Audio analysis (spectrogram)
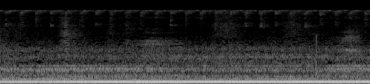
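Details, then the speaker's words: Automatic washing machine after replacing broken suspension and repairing rusted body, tub now level: steady low hum of the spinning drum, smooth with no banging or knocking; spin dry now runs straight through after repair. "Nakapag-spin dry siya ng diretso, hindi na kumakalabog."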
